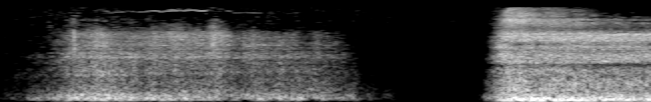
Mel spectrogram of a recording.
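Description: Slow, deep breaths, airy and unvoiced. One long breath lasts well over a second and fades to silence, then a second breath starts and carries on to the end.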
